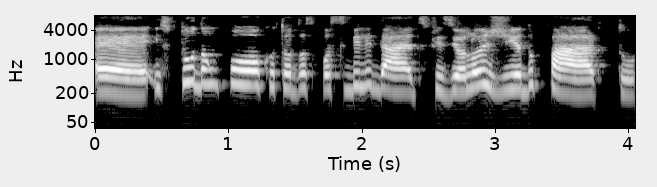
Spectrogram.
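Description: Her intonation is lively. This woman talks at a fairly slow pace. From Brazil, São Paulo. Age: 20s. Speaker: doula. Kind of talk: casual interview. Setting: video call.

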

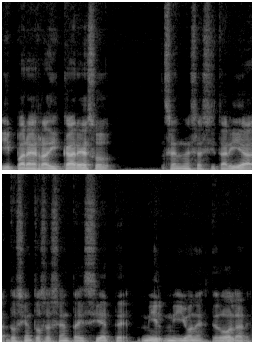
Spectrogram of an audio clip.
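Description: A man with a Salvadoran accent speaks at a very slow pace. His voice is fairly low, with fairly even intonation. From El Salvador, San Antonio Pajonal. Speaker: podcast co-host. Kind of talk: casual chat.

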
